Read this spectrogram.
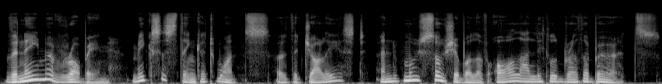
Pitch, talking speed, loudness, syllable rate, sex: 125 Hz, 190 wpm, -19 LUFS, 4.5 syllables/s, male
